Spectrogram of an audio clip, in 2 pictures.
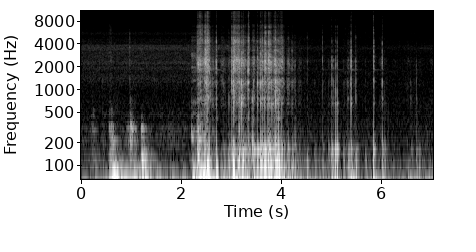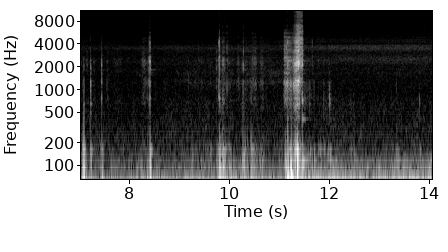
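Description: Handling noise from a GoPro action camera being picked up off a wooden railing and carried: low thumps under a second in, a loud scraping rustle about two seconds in, then scattered clicks over a low rumble, and another short loud scrape about eleven seconds in.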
